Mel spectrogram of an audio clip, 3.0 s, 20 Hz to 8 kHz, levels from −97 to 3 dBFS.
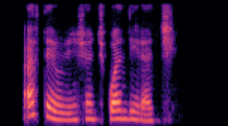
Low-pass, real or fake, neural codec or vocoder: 7.2 kHz; fake; codec, 16 kHz, 16 kbps, FunCodec, trained on Chinese and English, 50 frames a second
